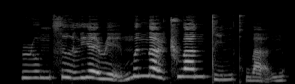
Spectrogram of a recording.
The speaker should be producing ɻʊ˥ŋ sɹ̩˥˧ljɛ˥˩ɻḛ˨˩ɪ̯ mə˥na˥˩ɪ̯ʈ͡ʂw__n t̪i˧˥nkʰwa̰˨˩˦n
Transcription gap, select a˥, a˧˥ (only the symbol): a˥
